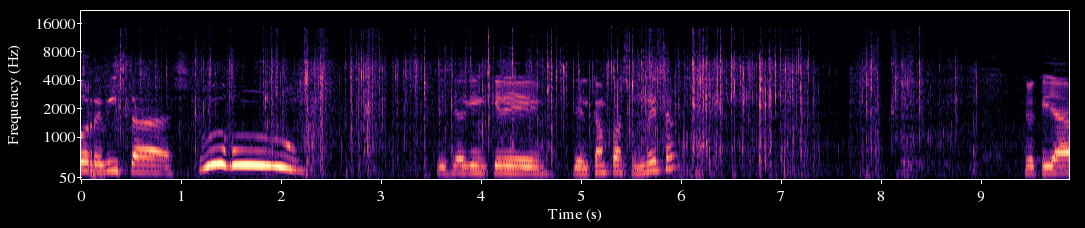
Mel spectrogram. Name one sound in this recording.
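Paper crumples and rustles as it is moved.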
